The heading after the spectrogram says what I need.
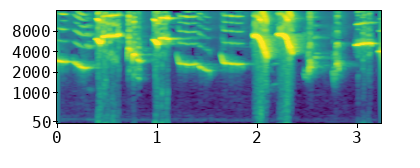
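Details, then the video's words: Loud song of a male mountain flycatcher, meant to teach young wild-caught flycatchers to sing: short falling whistles alternate with sharp chirps and emphatic upslurred notes, repeated rapidly. "Burung SIKATAN GUNUNG Jantan FULL GACOR ‼️ Suara pancingan"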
